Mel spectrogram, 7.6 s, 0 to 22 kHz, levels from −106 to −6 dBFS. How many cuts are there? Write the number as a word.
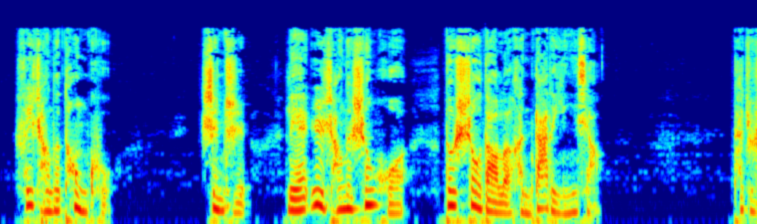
zero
